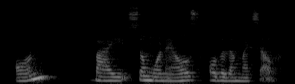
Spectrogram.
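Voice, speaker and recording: A woman with a Spanish accent, at a fairly slow pace. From Spanish-speaking household. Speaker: aspiring fantasy author, vlogger. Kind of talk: casual vlog talk to camera. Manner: chatty, self-interrupting, repeats words.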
